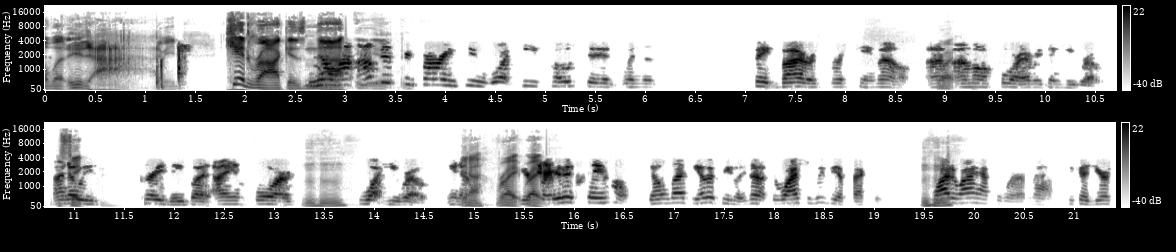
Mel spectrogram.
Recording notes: Live Podcast call to my Hollywood/ slash Vegas high school friend.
